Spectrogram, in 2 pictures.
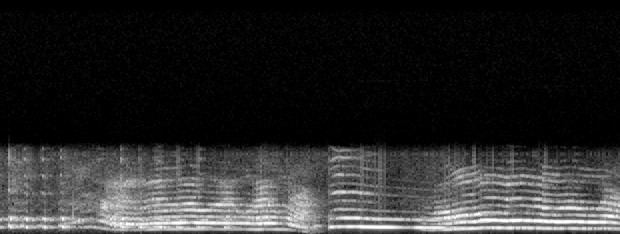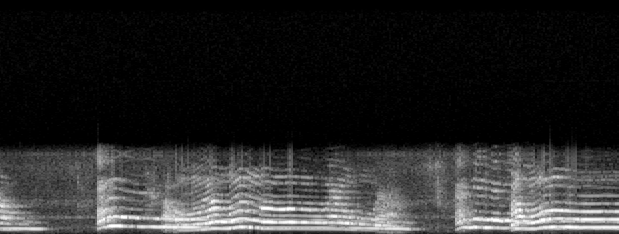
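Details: A West Highland White Terrier tries to sing in a duet, howling in long, wavering, tuneful notes broken by brief pauses.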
